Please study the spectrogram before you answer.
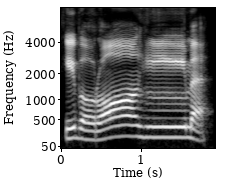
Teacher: qalqala mashallah bounce the sound of ba in the word Ibrahim ra has a heavy sound tafkhim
